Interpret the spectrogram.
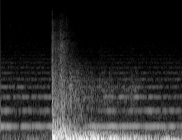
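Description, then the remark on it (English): A single deep, blunt thud against the hallway door of a hotel room breaks in suddenly over a faint steady hum, then trails off into a sustained low rumble. No one speaks. “A deep, blunt sound boomed against the door to the hallway.”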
